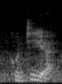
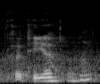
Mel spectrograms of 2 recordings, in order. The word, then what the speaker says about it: cotija: Yeah, Cotija. cotija. I'm pretty sure that's how you say it. Cotija. The J makes the H sound.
